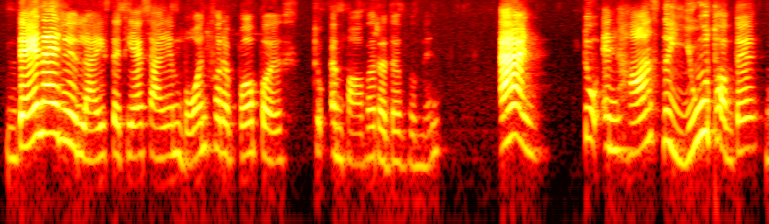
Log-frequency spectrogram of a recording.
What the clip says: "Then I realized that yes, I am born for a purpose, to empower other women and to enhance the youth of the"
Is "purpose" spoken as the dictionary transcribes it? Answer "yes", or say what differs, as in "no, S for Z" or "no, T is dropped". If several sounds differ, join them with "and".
yes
